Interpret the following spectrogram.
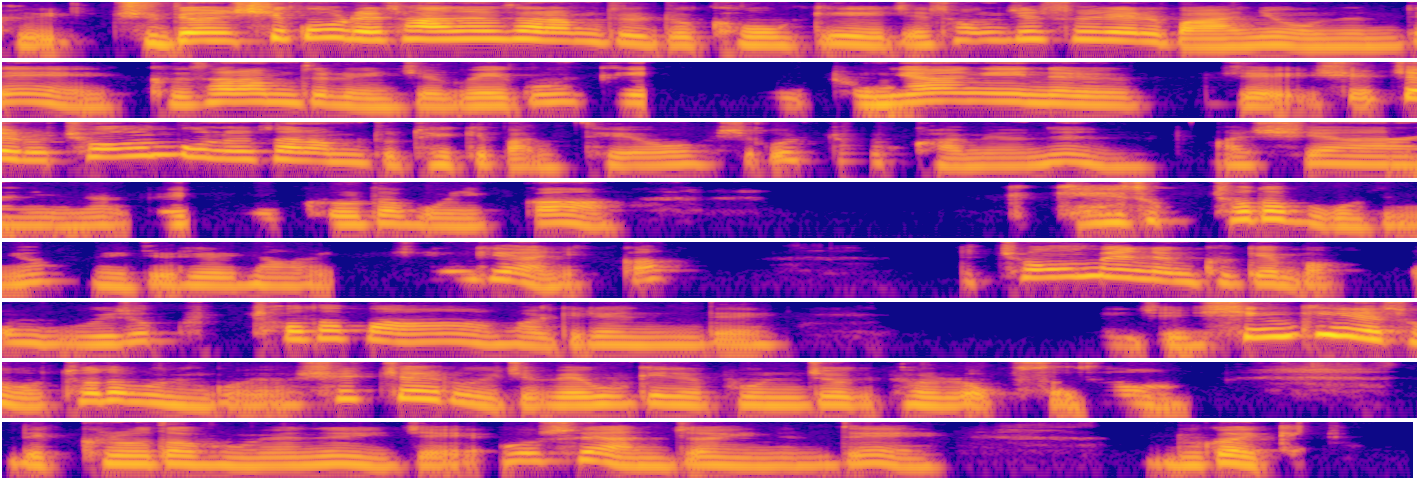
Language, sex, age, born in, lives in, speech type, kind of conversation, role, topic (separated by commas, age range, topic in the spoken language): Korean, female, 45-49, South Korea, France, conversation, unstructured, none, 여행 중에 만난 사람들과 특별한 경험을 한 적이 있나요?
